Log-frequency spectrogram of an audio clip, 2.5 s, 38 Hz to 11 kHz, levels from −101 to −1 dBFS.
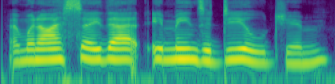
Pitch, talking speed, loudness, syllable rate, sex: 190 Hz, 240 wpm, -15 LUFS, 4.2 syllables/s, female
